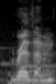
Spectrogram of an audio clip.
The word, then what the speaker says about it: rhythm: silent word letter e Rhythm H is silent note E is silent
